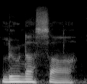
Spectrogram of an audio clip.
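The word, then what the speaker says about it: Lughnasadh: Lugnasad, pronounced Lunasar, the Celtic festival honoring Lug, the god of light, craftsmanship, and war.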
